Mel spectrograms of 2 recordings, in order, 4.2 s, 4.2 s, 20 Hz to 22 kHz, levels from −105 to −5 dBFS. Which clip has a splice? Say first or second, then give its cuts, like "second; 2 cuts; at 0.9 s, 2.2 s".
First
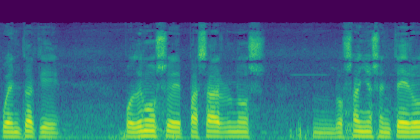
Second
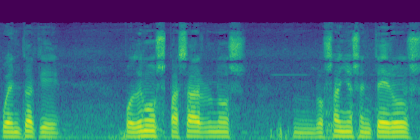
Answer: second; 1 cut; at 1.6 s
